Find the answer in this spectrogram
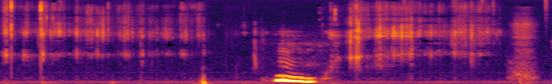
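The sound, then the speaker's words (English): Crisp crunching of someone biting into and chewing a Rice Krispie treat, with bursts of crackly noise before and after a brief hummed murmur. “I'm you're gonna, gonna, you're gonna eat a Rice Krispie treat on.”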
